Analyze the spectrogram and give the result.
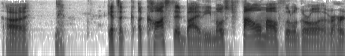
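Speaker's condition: No condition

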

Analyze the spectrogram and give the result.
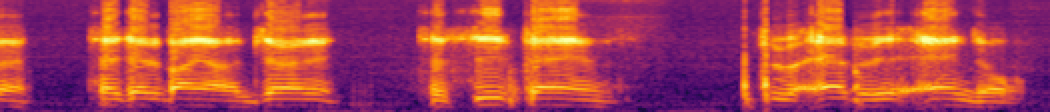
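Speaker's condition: Muscular dystrophy, a rare form

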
